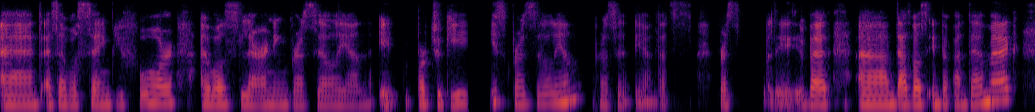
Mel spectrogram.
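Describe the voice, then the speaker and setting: The speaker has a Polish accent. Delivery is fairly slow, with fairly even intonation. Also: woman, medium pitch for a woman. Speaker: law lecturer. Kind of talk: academic talk closing remarks. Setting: video call. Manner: halting.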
